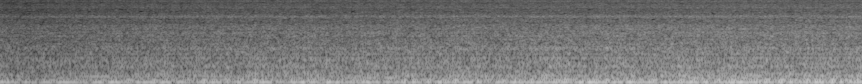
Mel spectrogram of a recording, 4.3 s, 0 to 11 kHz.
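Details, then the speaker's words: 1964 Ford Fairlane V8 with an old race carburetor on 70 idle air bleeds: deep, slightly uneven idle with a heavy, lazy lope, still a little too rich; 65s ran too lean. "all right so you can kind of hear it in the idle there uh it's it's just a little too fat so it's still still Rich"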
